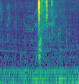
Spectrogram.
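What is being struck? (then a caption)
Plastic jerkbait lure with internal weights. A Jackall Rerange plastic jerkbait is cast, and its internal weights slide to the tail with a short, bright clunk or knock over a steady low rumble. The knock shows the bait's weight-transfer system is working well, giving long casts.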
